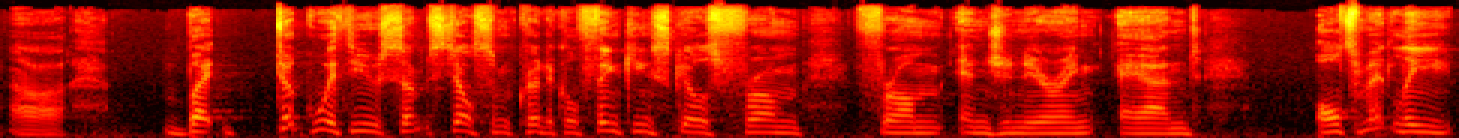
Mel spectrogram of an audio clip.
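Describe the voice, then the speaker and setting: A man hosting an interview, asking long questions with a wry, gently teasing manner. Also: on the high side, normal speed, gravelly.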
